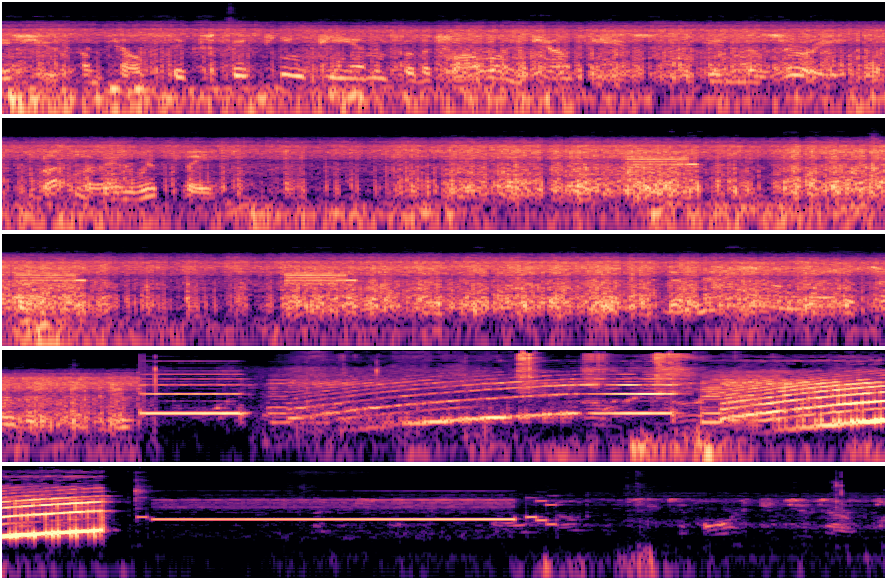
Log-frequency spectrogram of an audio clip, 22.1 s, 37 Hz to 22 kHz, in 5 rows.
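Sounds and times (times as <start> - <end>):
radio static: 0.0 - 18.3, 20.4 - 22.0
paired-tone data bursts: 13.7 - 18.7
rising electronic alert tone: 14.5 - 18.2.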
